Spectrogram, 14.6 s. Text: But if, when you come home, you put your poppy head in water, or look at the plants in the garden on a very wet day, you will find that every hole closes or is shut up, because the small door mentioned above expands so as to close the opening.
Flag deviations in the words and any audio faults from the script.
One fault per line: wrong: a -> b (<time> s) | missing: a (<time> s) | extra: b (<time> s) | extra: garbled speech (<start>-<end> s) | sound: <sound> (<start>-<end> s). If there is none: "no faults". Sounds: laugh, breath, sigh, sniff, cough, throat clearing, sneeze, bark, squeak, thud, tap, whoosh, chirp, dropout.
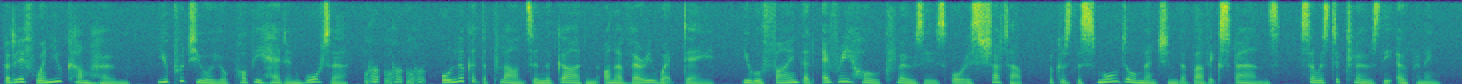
extra: your (2.1 s)
sound: laugh (3.6-4.2 s)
